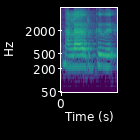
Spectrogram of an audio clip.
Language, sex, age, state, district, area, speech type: Tamil, female, 45-60, Tamil Nadu, Salem, rural, spontaneous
